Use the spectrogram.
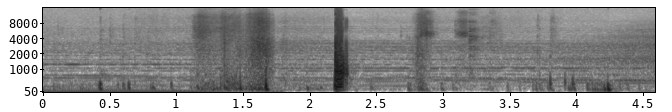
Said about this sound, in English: That's a fart. Yeah. We've upgraded from burps to farts.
